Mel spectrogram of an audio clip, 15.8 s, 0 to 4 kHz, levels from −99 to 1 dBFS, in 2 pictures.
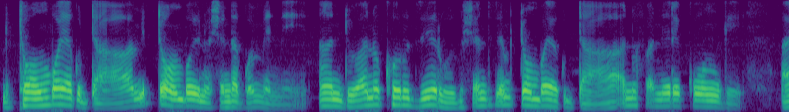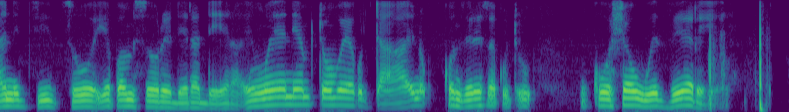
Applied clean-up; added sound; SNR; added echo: none; none; none; none.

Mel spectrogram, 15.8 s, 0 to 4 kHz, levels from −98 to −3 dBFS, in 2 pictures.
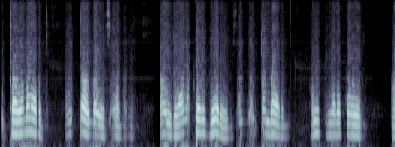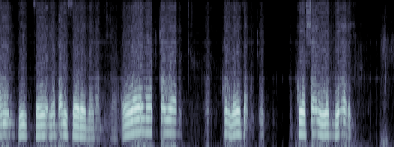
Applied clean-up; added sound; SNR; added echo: neural separator model SepFormer WHAMR!.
